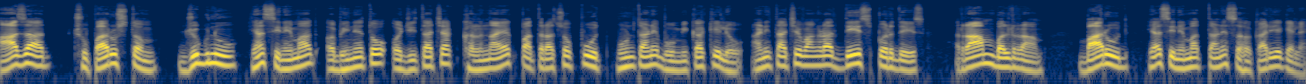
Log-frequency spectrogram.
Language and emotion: Goan Konkani, neutral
